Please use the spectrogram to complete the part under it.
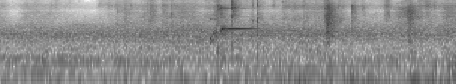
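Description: Rubber gloves rustle and squeak as they are pulled on.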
